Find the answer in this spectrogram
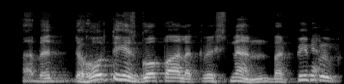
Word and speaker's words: Gopalakrishnan: how do you pronounce it how do you pronounce your your wife's name the whole thing is gopala chrishan but people call me by the first five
